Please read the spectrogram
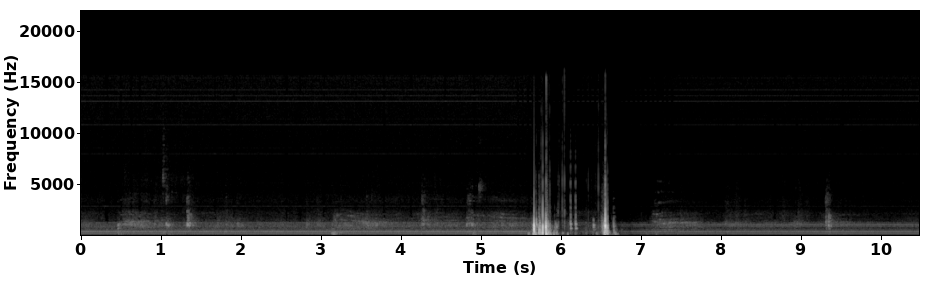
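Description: Steady electrical hum throughout. About six seconds in, the recording device is handled at close range: a loud brief rustle followed by a sharp knock.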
